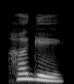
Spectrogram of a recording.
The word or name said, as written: ಹಿಕ್ಕೆ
